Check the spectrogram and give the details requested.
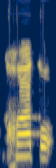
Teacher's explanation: خا کو اوپر پڑھنا ہے تو کو کلکلا کرنا ہے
